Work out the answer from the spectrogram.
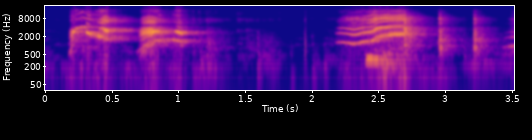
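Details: A pet parrot gives two harsh, buzzy squawks, a pause, then a longer raspy call with a rising edge, followed by short clipped squeaks.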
